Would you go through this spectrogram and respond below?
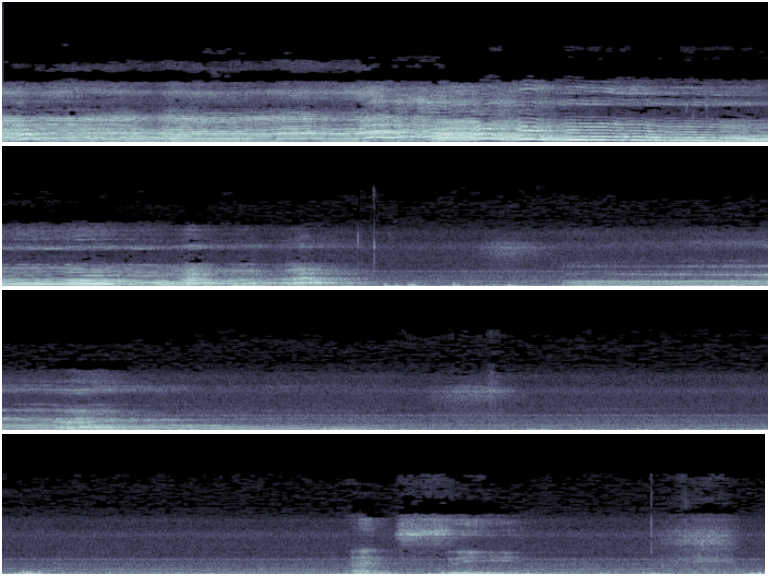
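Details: A dog sings along with its owner at different pitches, giving loud wavering howls that rise and fall, joined by a human voice, then quieter drawn-out howls with brief clatter near the end.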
